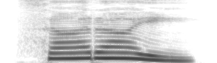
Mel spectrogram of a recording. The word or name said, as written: ಸರಾಯೀ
